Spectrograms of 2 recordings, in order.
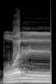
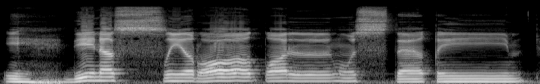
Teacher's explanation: karena kita bertemu dengan huruf lam maka dia lamnya tipis, jangan ikut tebal, jangan tol itu tebal.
